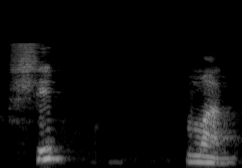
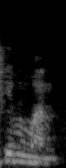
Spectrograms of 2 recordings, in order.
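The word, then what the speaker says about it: 십만: পরে মিউম আছে কিনা তাহলে এটার উচ্চারণ কি শিপমান নাকি শিমমান কোনটা সঠিক আশা করি আপনারা নিজেরাই নির্ধারণ করে ফেলছেন যে নিচেরটা সঠিক তবে এটা ময় ময়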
